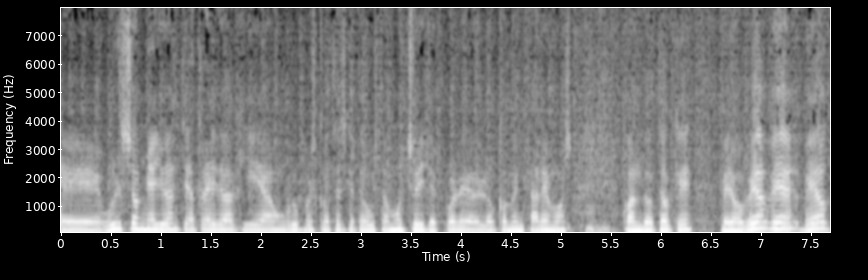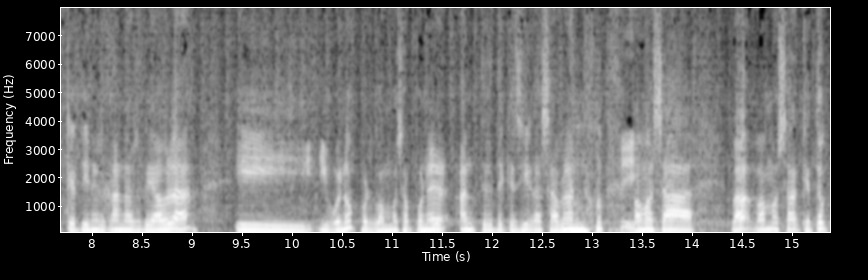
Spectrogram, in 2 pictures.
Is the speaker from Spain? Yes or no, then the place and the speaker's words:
yes; Burgos, Castile and León, Spain; Oye, yo hablo en castellano, ¿eh? Pues soy de Burgos.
